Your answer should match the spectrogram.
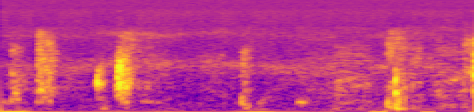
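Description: Near silence with faint, scattered small taps and rustles of objects being handled at a desk.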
